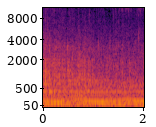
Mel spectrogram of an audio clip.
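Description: Sweet-and-sour sauce simmering in a frying pan, a faint steady bubbling hiss over a constant low hum.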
